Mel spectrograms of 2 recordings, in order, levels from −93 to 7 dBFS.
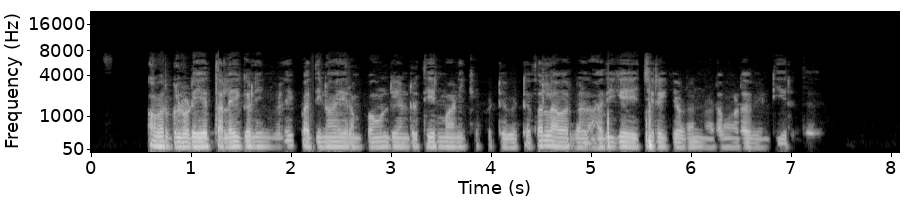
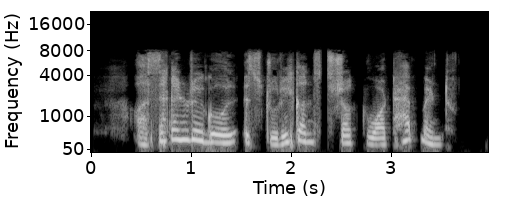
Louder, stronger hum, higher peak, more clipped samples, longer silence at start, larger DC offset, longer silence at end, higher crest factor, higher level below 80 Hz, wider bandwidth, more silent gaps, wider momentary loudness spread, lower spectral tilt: about the same, -18 LUFS vs -17 LUFS; neither; first, 0 dBFS vs -4 dBFS; neither; about the same, 0.55 s vs 0.45 s; neither; first, 0.85 s vs 0.35 s; about the same, 18 dB vs 14 dB; first, -42 dBFS vs -54 dBFS; second, 6.6 kHz vs 8.2 kHz; neither; first, 15 LU vs 9 LU; first, -8.5 dB/octave vs -4.5 dB/octave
